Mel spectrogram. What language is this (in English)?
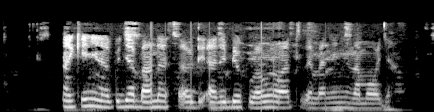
Swahili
